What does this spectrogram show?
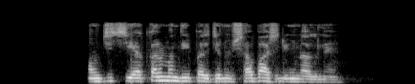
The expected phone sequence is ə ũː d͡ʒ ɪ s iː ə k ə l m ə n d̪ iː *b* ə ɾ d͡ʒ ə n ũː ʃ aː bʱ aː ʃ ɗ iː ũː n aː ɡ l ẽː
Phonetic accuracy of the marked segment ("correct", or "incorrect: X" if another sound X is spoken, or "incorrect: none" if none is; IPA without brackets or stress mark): incorrect: p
